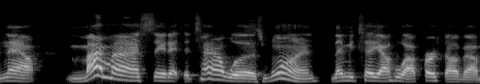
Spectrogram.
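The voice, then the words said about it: Southern country Georgia accent. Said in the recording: “excuse my country accent, y'all. I'm, I'm, I'm from Georgia”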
